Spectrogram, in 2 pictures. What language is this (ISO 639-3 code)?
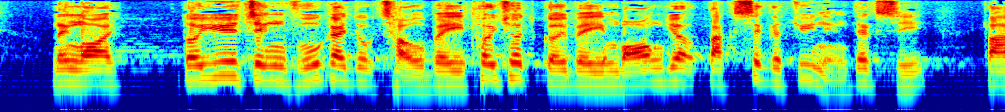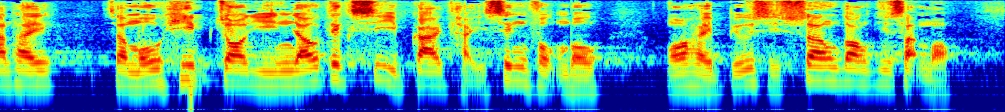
yue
